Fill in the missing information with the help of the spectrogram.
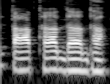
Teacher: दंत व्यंजन ता, पूरा ता वर्ग, जिसमें हमारे जीभ जो होती है वो दांतों को टच करती है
